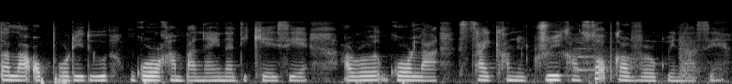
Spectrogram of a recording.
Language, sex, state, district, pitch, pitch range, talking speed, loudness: Nagamese, female, Nagaland, Kohima, 190 Hz, 180-195 Hz, 165 wpm, -18 LUFS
